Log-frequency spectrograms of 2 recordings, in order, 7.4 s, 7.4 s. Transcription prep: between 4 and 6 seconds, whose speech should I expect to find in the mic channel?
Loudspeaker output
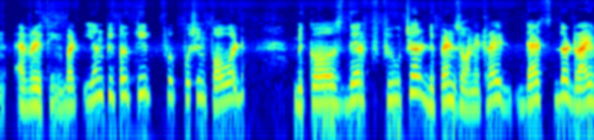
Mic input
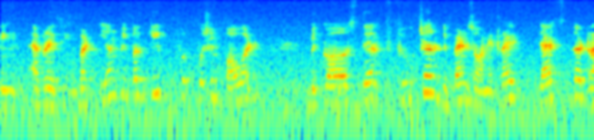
echo only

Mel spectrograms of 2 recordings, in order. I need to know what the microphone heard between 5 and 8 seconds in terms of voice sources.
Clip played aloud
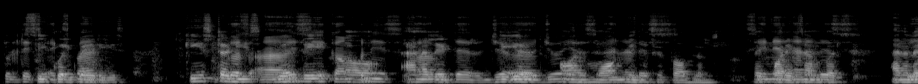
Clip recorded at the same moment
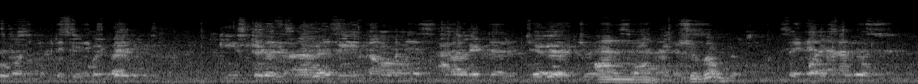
both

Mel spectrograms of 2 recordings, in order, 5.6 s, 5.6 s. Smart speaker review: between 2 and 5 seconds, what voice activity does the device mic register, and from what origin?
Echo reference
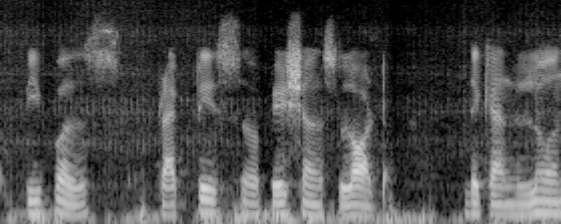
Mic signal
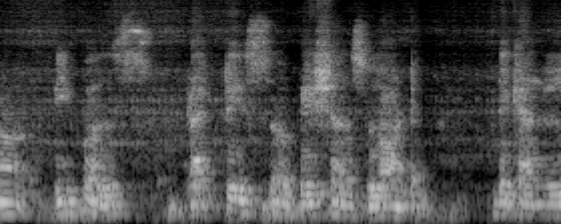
echo only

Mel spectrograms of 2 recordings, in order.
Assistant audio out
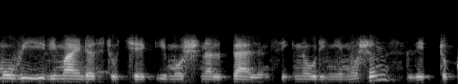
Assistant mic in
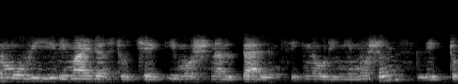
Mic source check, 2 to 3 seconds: echo only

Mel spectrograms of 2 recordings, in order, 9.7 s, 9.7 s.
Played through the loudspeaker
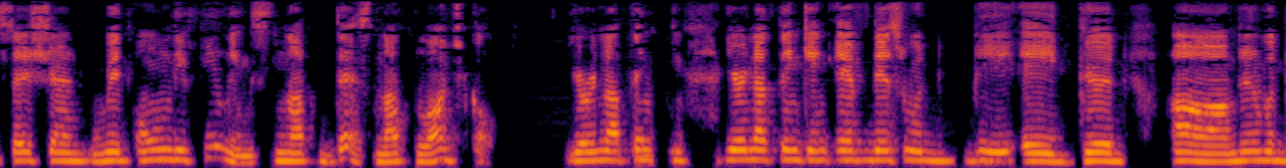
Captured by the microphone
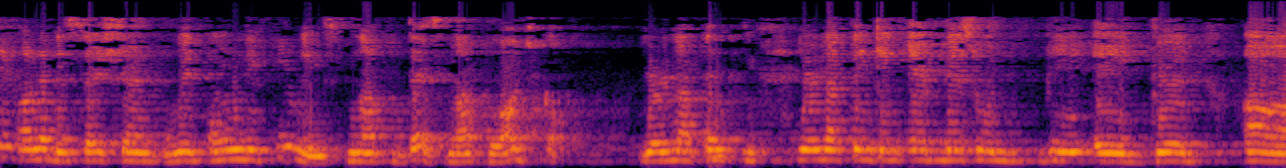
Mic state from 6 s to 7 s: echo only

